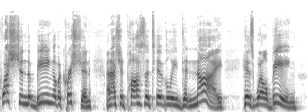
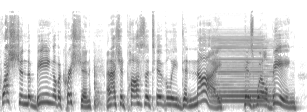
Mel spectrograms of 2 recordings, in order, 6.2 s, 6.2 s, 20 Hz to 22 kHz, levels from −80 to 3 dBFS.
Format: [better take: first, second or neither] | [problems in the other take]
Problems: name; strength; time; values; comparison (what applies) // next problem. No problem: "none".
first | door banging; faint; at 2 s; peak 15 dB below the speech // alarm; noticeable; from 4 to 5.5 s; peak 2 dB below the speech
